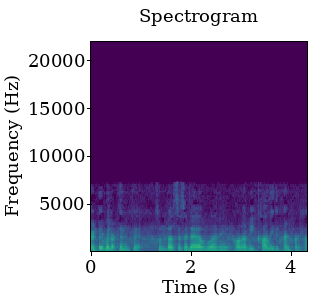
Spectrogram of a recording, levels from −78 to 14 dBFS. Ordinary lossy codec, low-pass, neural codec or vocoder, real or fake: MP3, 32 kbps; 7.2 kHz; codec, 16 kHz, 1 kbps, FunCodec, trained on LibriTTS, 50 frames a second; fake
